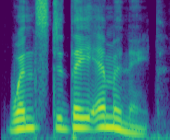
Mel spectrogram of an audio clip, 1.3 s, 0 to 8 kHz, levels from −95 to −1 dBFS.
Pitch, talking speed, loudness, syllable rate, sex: 155 Hz, 190 wpm, -16 LUFS, 7.0 syllables/s, male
